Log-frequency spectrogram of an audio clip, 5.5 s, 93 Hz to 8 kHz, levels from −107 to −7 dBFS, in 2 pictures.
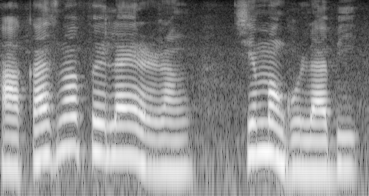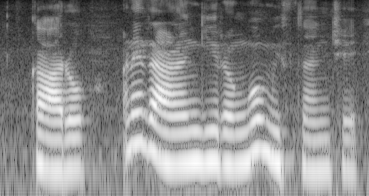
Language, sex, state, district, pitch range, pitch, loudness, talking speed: Gujarati, female, Gujarat, Valsad, 170-230 Hz, 190 Hz, -17 LUFS, 120 wpm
